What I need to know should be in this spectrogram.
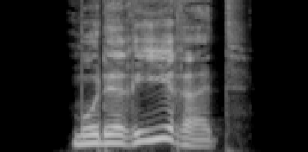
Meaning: second-person plural subjunctive I of moderieren
- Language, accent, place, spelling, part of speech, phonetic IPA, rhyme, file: German, Germany, Berlin, moderieret, verb, [modəˈʁiːʁət], -iːʁət, De-moderieret.ogg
